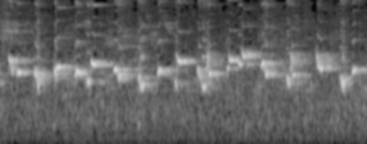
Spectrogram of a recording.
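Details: Lure song of a yellow-vented bulbul, played to coax kept birds into steady ngropel singing. Rapid chattering phrases of slurred, jumping notes pour out almost nonstop over four seconds.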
